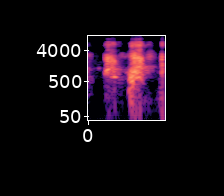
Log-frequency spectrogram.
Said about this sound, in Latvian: Suņi jau reja, tad jāiet tālāk.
